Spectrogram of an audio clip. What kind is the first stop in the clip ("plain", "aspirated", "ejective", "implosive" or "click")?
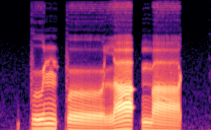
plain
